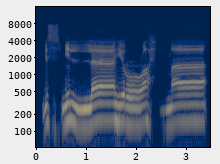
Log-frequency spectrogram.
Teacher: بسم اللہ میں بسم اللہ یعنی آواز کھڑی زبر آ رہی ہے لفظ اللہ پر, تو اس کی آواز جو ہے منہ کے خالی حصہ سے ادا ہوتی ہے. حروف مدہ کا مخرج ہوتا ہے جوف فم, جوف دان اسے کہتے ہیں.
